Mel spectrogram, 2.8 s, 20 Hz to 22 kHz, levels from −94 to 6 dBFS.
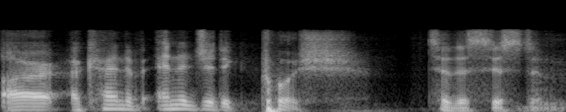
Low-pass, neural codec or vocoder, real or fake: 7.2 kHz; codec, 16 kHz in and 24 kHz out, 0.9 kbps, LongCat-Audio-Codec, four codebook decoder; fake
